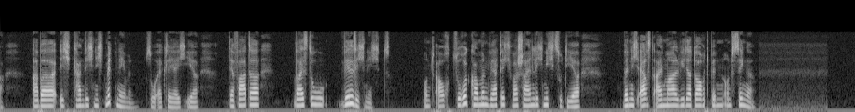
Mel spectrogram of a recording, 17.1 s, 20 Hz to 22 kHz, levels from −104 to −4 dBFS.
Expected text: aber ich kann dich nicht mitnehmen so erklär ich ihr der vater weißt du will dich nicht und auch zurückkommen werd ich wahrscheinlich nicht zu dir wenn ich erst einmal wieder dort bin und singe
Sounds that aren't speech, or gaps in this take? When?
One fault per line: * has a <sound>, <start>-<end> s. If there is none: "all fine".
all fine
